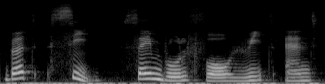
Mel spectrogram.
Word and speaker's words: six: mil and remember that when 6 is followed by a number or something else it is not pronounced sis but C same rule for read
